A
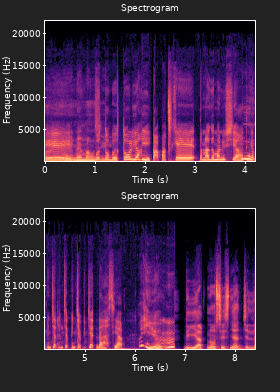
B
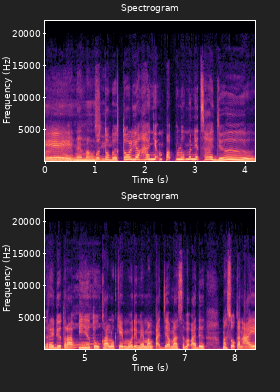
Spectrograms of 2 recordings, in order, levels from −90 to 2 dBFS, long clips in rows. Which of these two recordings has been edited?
A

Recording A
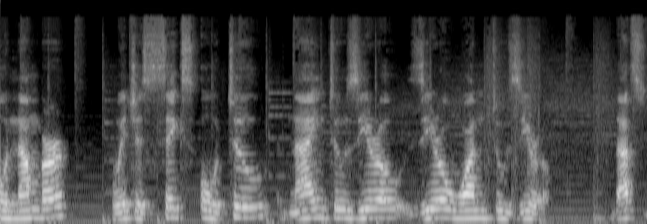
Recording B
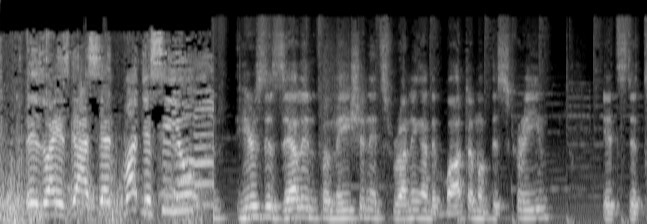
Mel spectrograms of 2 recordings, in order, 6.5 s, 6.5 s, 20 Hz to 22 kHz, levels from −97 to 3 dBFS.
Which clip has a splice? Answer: B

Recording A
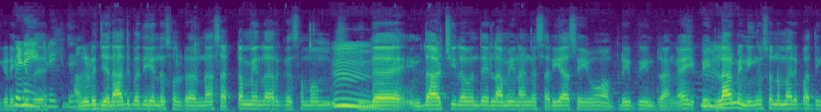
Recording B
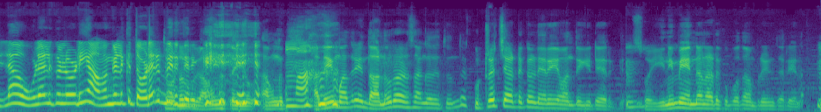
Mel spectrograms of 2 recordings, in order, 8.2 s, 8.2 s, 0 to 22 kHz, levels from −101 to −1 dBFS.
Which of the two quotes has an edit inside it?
B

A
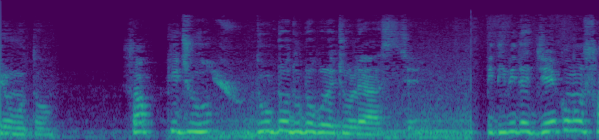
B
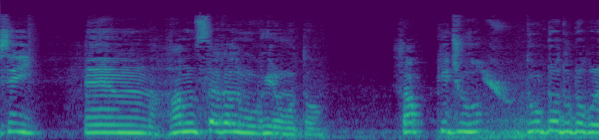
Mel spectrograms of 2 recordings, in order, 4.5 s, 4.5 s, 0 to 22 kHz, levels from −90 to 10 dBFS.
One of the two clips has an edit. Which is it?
A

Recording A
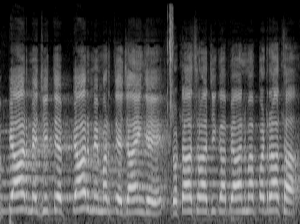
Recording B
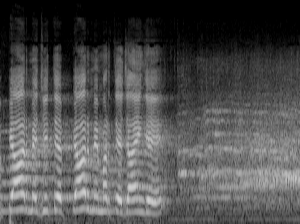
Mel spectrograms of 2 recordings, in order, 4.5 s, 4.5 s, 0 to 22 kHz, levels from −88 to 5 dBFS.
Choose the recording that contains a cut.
A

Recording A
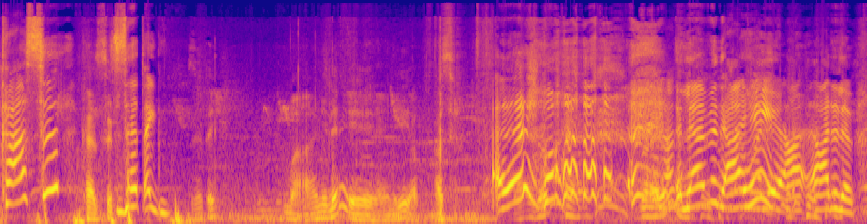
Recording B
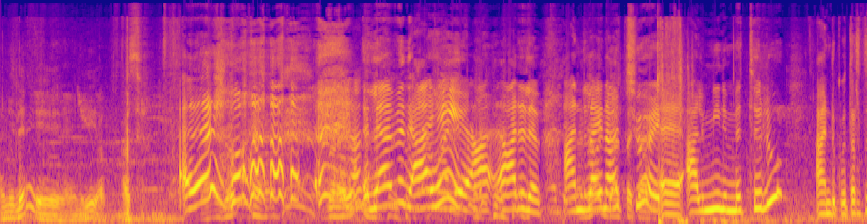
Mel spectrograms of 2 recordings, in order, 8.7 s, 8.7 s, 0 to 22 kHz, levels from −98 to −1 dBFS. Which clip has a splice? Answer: B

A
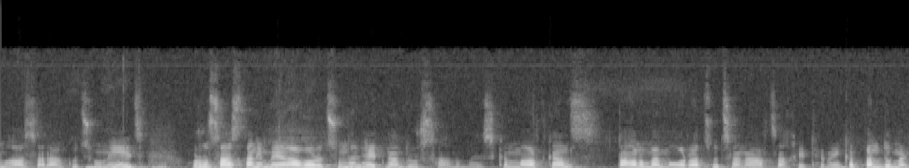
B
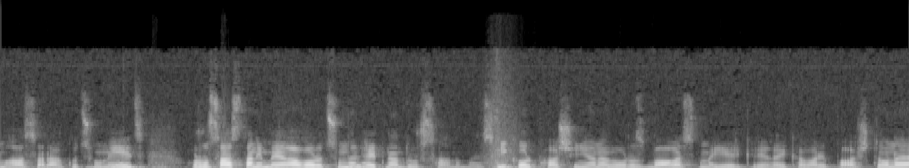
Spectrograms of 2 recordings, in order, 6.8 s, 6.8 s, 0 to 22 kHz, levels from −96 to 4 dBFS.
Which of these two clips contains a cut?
B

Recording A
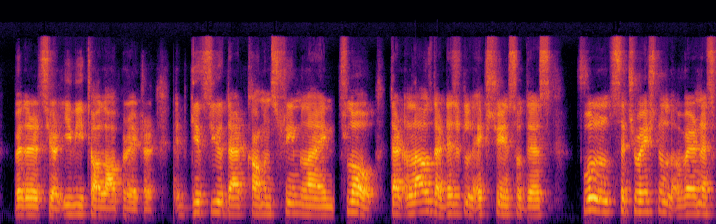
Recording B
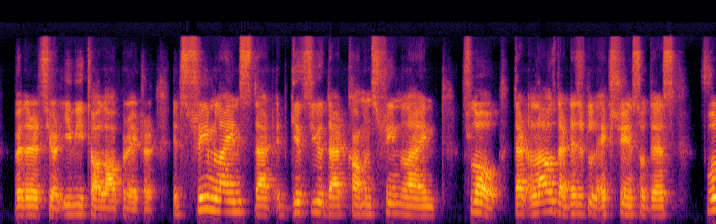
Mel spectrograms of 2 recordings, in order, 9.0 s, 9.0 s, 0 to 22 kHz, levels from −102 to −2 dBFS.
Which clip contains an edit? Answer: A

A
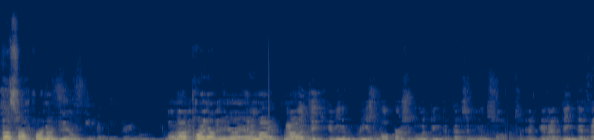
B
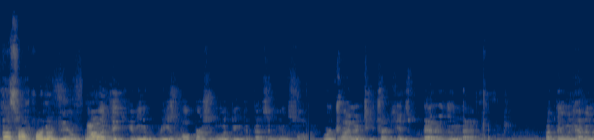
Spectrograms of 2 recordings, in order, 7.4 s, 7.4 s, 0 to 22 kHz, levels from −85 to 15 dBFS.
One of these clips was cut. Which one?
B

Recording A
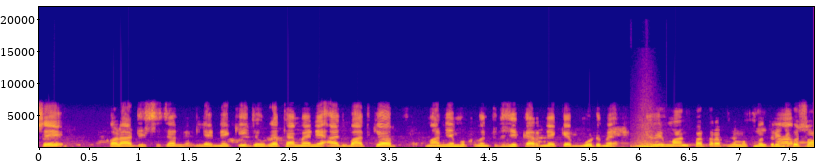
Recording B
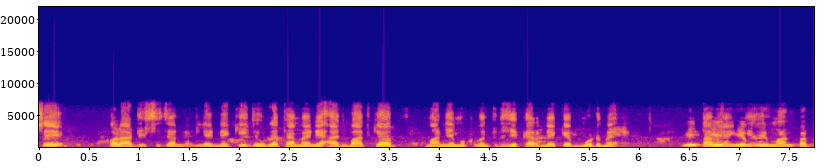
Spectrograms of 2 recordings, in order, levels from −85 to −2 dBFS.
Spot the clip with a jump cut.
A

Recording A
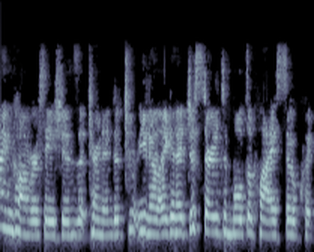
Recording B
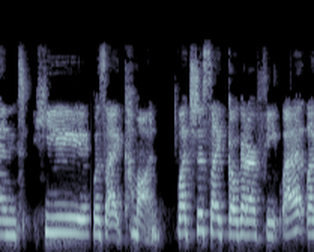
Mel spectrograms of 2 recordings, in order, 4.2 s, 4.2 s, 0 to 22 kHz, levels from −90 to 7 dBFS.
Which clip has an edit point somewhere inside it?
B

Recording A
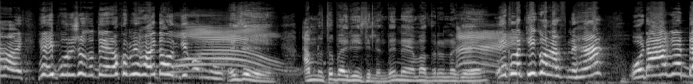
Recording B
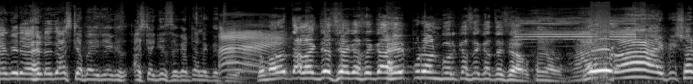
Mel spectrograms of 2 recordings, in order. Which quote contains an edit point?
A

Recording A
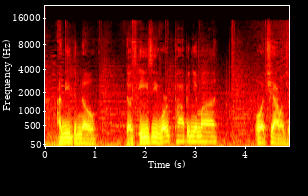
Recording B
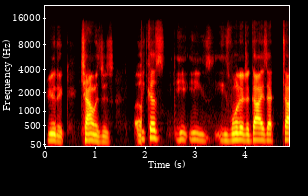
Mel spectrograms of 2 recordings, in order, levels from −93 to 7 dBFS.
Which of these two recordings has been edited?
B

